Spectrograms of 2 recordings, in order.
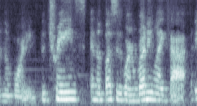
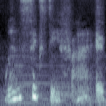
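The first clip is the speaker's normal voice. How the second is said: slow, softer whispered disbelief; shocked mom; 3 semitones higher, 11 dB quieter, much slower than usual. Retold or imitated. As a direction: breathe it out in quiet shock. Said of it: "even my mom was like".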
